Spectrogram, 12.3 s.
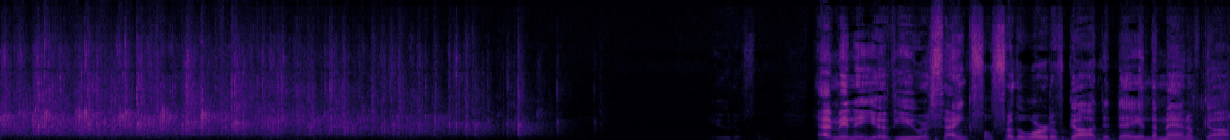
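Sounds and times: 
audience clapping hands in praise: 0:00.0 - 0:05.8
speech: 0:08.2 - 0:12.2.

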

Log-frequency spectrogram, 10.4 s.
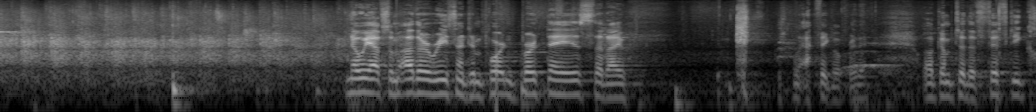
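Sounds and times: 
audience applause: 0:00.0 - 0:03.9
speech: 0:03.5 - 0:06.4, 0:08.0 - 0:10.3.

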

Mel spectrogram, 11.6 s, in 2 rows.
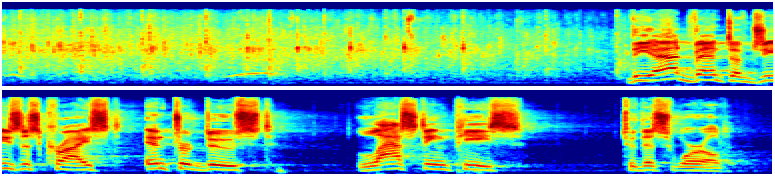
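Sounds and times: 
audience clapping hands: 0:00.0 - 0:05.2
speech: 0:04.7 - 0:09.7, 0:10.4 - 0:11.3.

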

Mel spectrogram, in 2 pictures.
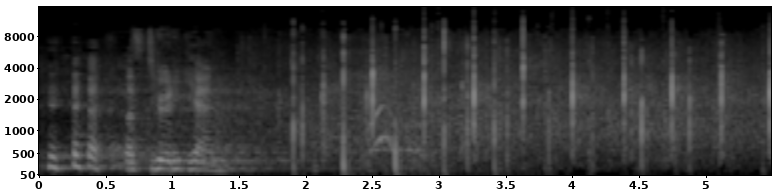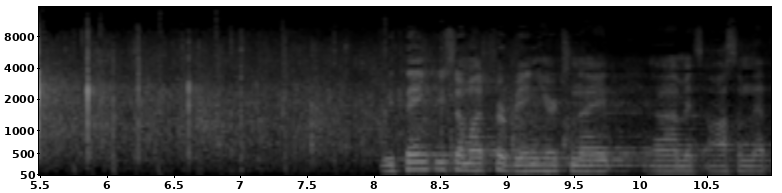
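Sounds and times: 
speech: 0:00.0 - 0:01.6, 0:08.1 - 0:10.9
audience clapping: 0:01.1 - 0:09.7.

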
